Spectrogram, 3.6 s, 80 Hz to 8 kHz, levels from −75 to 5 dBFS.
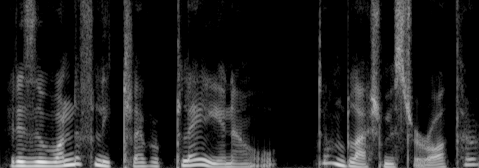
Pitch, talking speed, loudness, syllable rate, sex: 200 Hz, 200 wpm, -18 LUFS, 5.3 syllables/s, female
